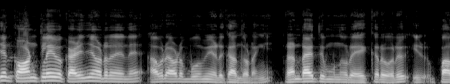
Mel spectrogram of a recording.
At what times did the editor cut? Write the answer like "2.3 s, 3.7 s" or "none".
none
